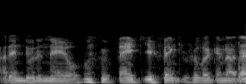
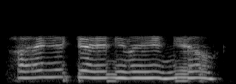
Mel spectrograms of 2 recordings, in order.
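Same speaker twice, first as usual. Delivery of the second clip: very high-pitched, sneering, derisive put-on voice. Speaker recalls someone he asked for id, imitating how this fool talked. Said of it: "this fool was talking like this".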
